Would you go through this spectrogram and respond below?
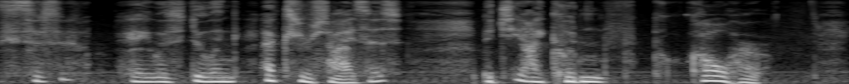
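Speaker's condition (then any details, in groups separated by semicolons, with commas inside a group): Aphasia after stroke; aphasia from massive stroke nearly 3 years ago, weak right side, right arm not working, wheelchair; speech therapy, Zoom aphasia support group, improving, carries aphasia card from wife Janine; hard to get words out, confuses right and left, slow to respond, trouble understanding, reading, numbers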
